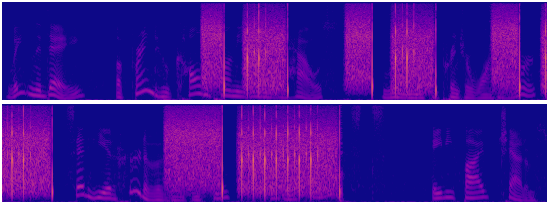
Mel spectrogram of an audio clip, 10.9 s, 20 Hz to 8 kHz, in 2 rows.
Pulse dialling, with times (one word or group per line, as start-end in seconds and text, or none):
2.0-2.9 2
3.4-4.3 2
4.9-6.0 3
7.1-8.8 7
